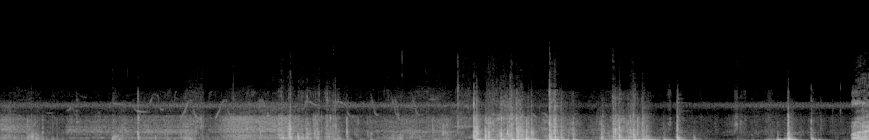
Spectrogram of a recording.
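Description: A plastic storage tote being handled and its plastic lid set on and pressed shut: a few faint clicks, then a run of loud knocks and thumps between about three and a half and five seconds in.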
